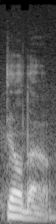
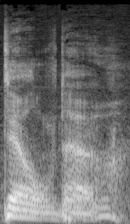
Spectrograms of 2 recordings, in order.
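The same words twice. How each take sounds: First: The word is said short and quick. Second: The word is drawn out, leaning on the L. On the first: This is how it should be said. The speaker calls it right. "you gotta get it out quick" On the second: This imitates how someone else says it. The speaker calls it wrong. "There's too much emphasis on the L. Like, you're just like"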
